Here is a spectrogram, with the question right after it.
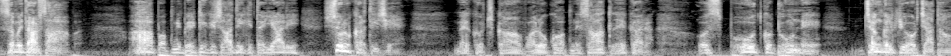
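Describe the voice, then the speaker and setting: A man's cartoonish character voice, very deep and low, at a moderate pace with very wide pitch swings. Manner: authoritative.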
